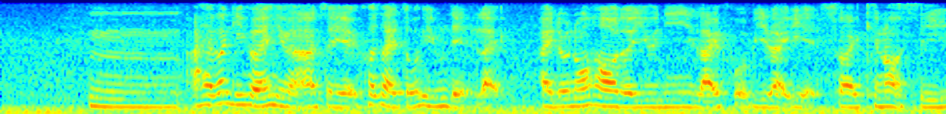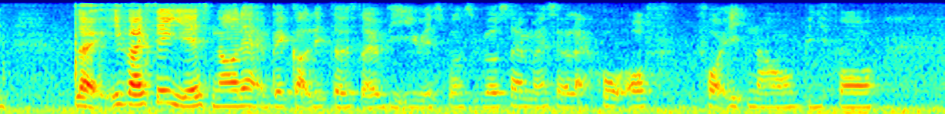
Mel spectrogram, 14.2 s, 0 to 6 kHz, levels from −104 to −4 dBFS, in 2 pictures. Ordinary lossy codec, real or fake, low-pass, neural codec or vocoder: MP3, 48 kbps; real; 5.4 kHz; none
